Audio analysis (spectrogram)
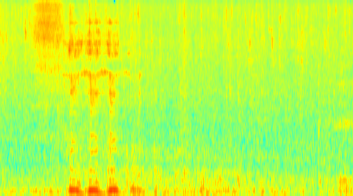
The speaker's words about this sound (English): I really hope you can hear the rain. And the thunder. Can you hear the thunder?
